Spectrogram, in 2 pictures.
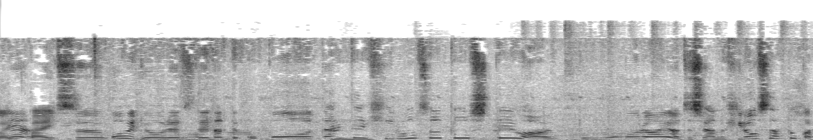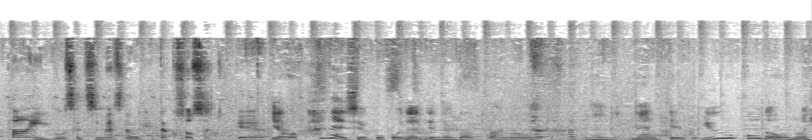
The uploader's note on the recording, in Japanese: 下北沢ポットキャスターによるマーケットイベントpodcast weekendにて収録。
